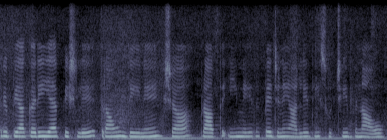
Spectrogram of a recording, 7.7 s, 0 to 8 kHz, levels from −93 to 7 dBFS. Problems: none marked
